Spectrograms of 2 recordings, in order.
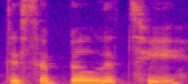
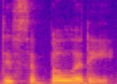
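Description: First: The middle consonant is a crisp T sound. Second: The middle consonant is a soft D sound. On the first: It sounds precise but somewhat mechanical. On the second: It sounds smooth and light, as Americans say it.

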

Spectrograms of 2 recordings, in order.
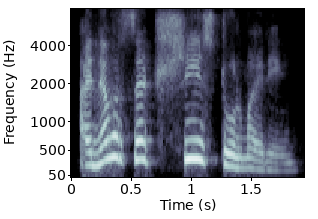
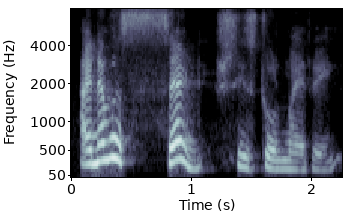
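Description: First: The stress falls on the word she. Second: The stress falls on the word said. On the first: Someone else stole the ring. "Fourth" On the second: It was only implied, not said. "Third लेंगे"

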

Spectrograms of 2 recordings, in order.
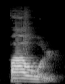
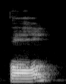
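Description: First: The name is said with a Spanish pronunciation. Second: The name is said with an English pronunciation. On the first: "but in Spanish is Paul" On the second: "In English, his name is Paul"

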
